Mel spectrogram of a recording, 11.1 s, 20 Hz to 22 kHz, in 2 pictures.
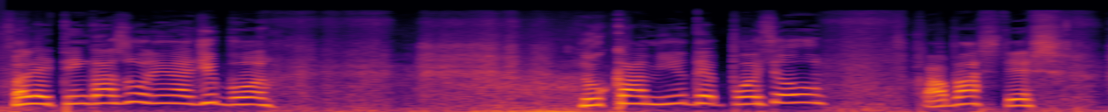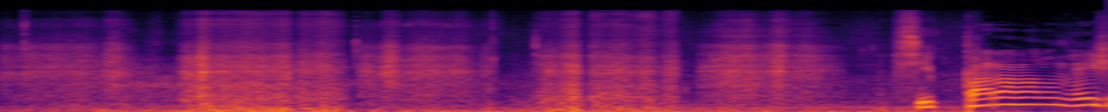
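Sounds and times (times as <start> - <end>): wind rushing over microphone: 0.0 - 10.4
motorcycle engine rumble: 4.3 - 11.0.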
